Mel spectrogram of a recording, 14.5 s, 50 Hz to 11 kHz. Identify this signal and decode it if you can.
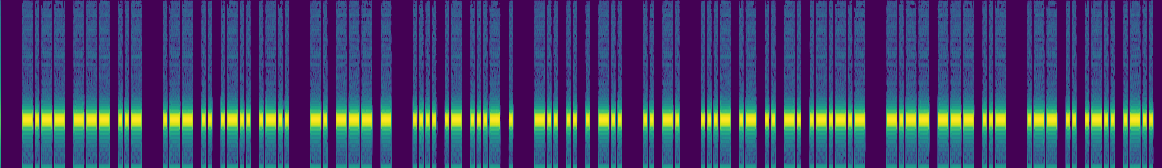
Morse code, heard as a keyed tone, about 30 wpm, 1000 Hz. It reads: YOU WILL NOT HAVE DIED IN VAIN. YOU WILL
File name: qotdfiles / 30wpm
